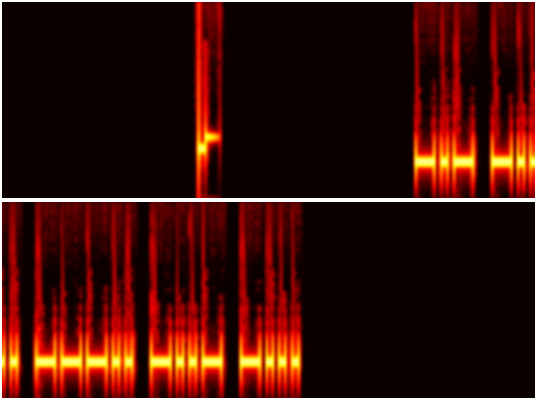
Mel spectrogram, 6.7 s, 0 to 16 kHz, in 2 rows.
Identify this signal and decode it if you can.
Morse code, heard as a keyed tone, about 32 wpm, 700 Hz. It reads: KB8XB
